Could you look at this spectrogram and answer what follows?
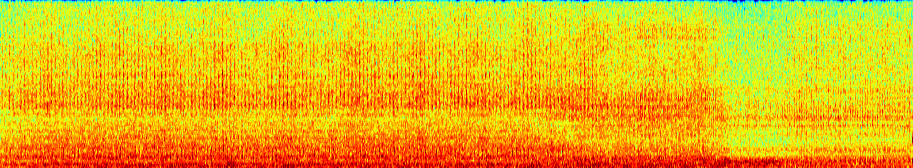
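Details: MTD push mower, after the too-thick packed foam air filter was replaced with a new air filter. It settles into a smooth, even idle with a steady beat and no hunting or surging; it is running as it should.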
